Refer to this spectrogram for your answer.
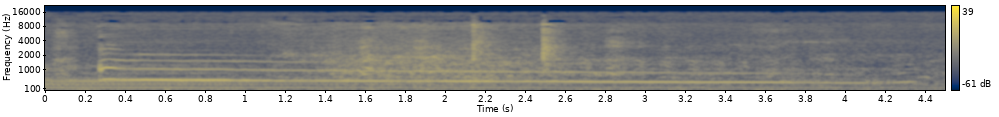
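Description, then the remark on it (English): A single long, dog-like howl rises sharply at the start, then holds and slowly sinks in pitch over about four seconds, loud over a faint steady hum. “When you hear the police sirens in the neighborhood, we'll throw our hands up in the air and we howl for you.”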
